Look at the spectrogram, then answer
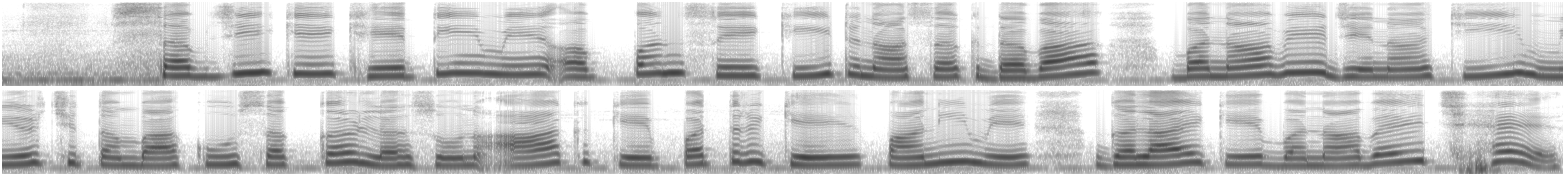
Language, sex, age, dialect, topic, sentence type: Maithili, female, 41-45, Angika, agriculture, question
